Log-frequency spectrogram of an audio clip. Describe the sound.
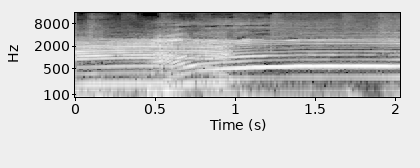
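A dairy cow at early-morning milking time gives one long, loud moo whose pitch wavers early on, then settles into a steady, sustained low tone.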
